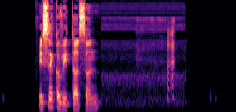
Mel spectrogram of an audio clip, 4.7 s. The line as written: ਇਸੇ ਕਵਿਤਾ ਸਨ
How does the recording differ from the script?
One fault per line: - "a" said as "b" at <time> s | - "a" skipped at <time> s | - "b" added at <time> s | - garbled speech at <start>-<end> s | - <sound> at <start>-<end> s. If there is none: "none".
- laugh at 2.7-3.5 s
